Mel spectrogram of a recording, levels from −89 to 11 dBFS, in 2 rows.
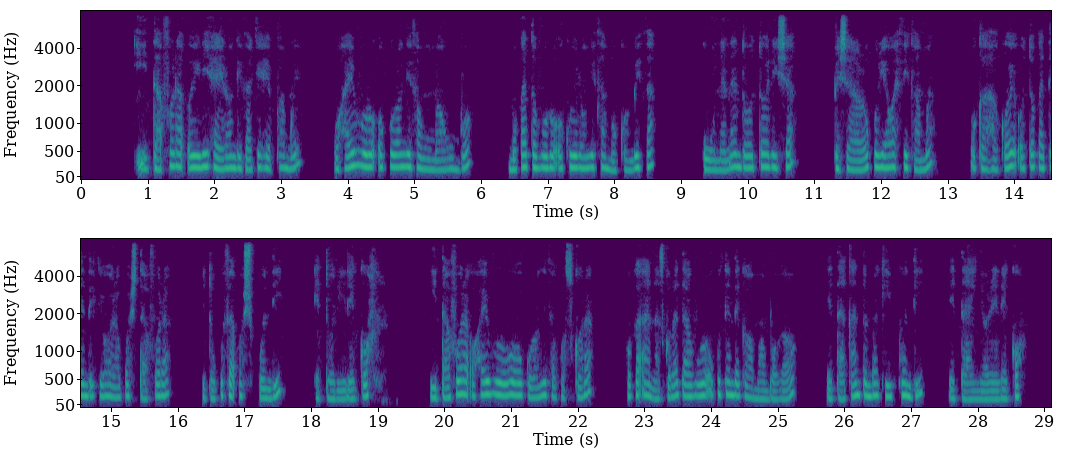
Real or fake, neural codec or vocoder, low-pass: real; none; 7.2 kHz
